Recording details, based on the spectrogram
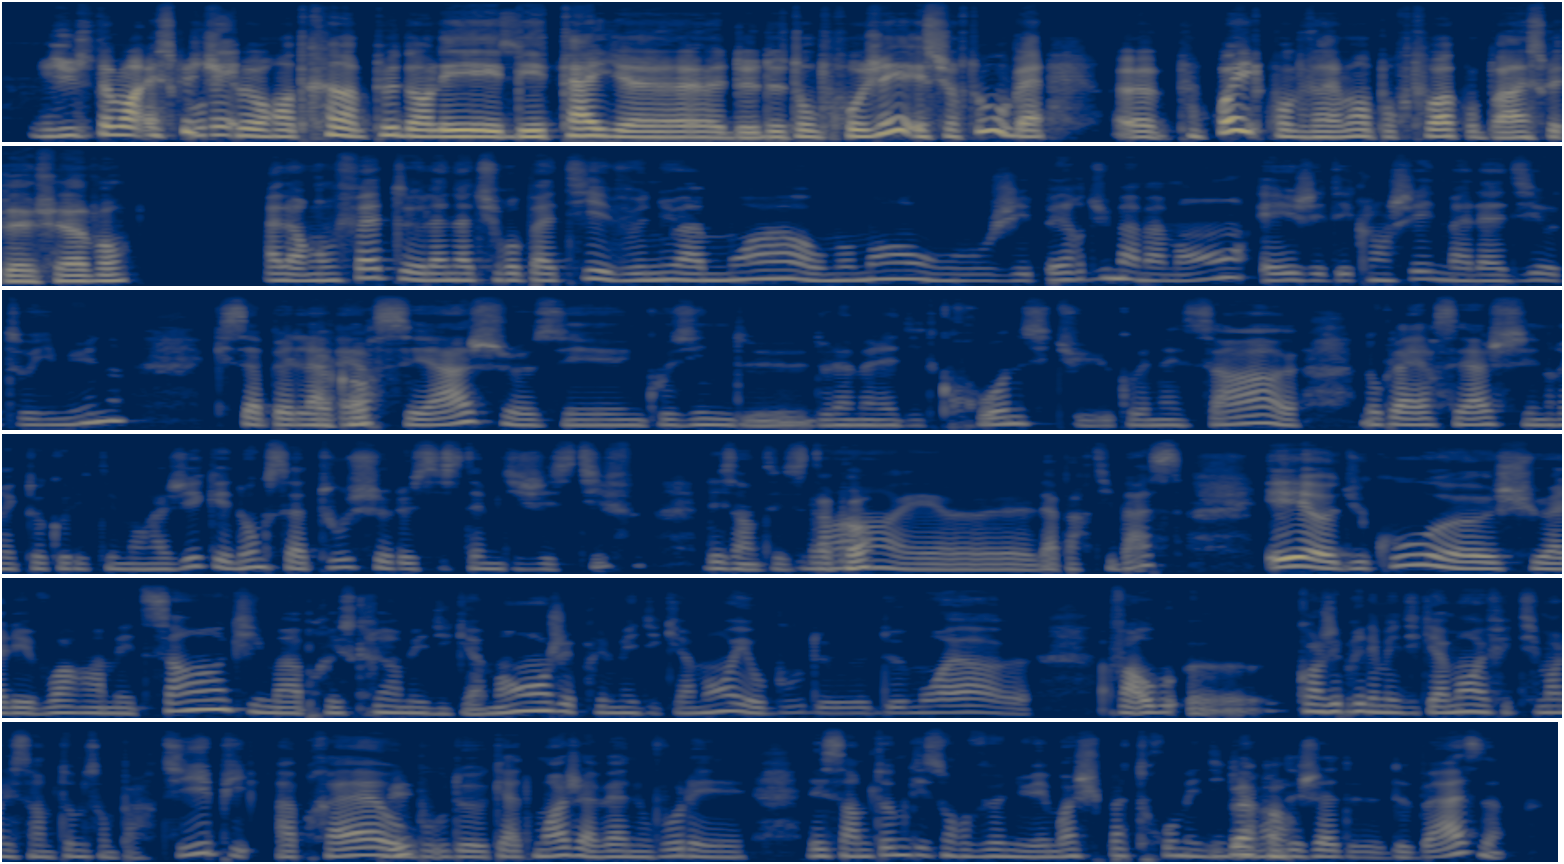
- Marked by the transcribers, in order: none
- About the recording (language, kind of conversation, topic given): French, advice, Comment gérer la crainte d’échouer avant de commencer un projet ?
